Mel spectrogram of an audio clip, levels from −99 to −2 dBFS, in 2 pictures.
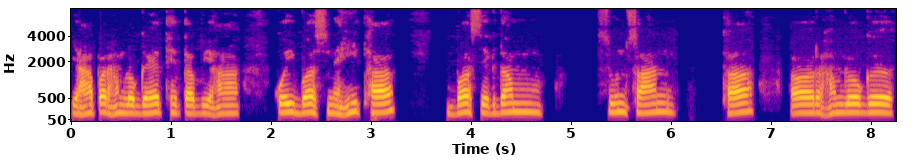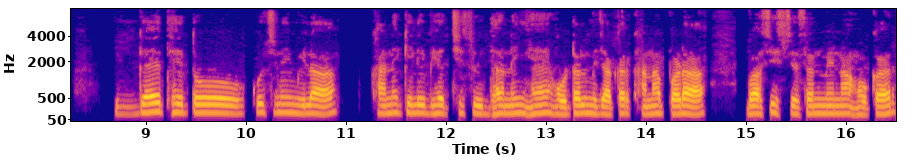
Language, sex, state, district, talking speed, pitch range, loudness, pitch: Hindi, male, Chhattisgarh, Balrampur, 155 wpm, 160-180 Hz, -17 LUFS, 170 Hz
